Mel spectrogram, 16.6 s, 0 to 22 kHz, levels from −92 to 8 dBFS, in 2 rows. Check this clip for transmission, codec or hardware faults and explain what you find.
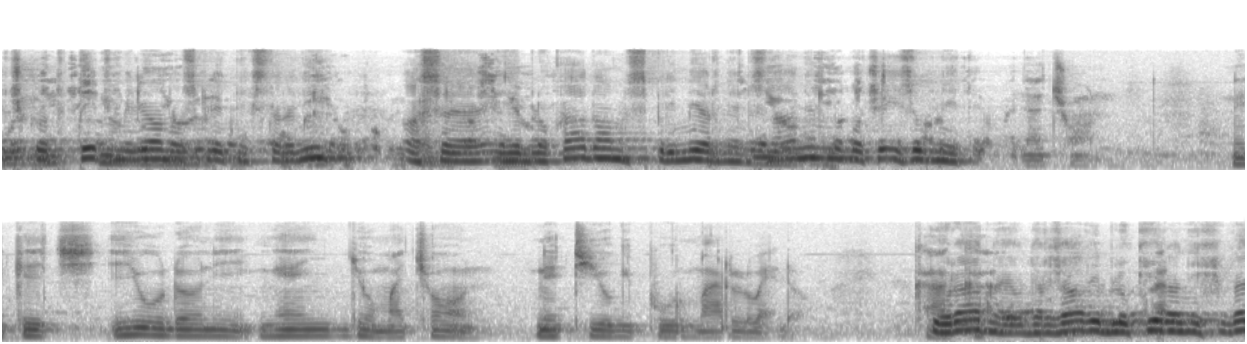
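Two faults recur through this speech clip, both tied to a speakerphone echo canceller: echo leak and speech suppressed in double talk.

Echo leak appears at 0.08–2.42 s, 3.09–4.14 s, 4.97–6.0 s and 15.03–15.85 s. The likely cause is a loudspeaker on one side whose echo canceller left part of the microphone pickup in place and sent it back. A delayed copy of the speech trails the original by 364, 371, 376 and 405 ms. It sits about 10 dB below the speech in the first two stretches, about 5 dB below in the third and about 15 dB below in the last.

Speech suppressed in double talk occurs at 0.5–3.18 s, 4.46–5.07 s, 5.66–6.8 s and from 14.84 s to the end. Both sides were talking at once, and the canceller, likely unable to tell the local talker from the returning echo, turned both down. The speech dips in pieces. 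The drops reach about 10, 25, 15 and 20 dB, covering under a second, about half a second, about a second and about a second of each span.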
